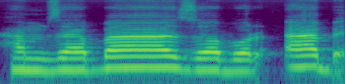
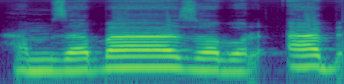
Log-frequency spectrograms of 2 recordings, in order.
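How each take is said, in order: First: The final আব bounced with a falling echo; echo falling downward. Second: The final আব bounced with a falling echo; echo falling downward again. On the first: Teacher demonstrates the downward echo, falling bounce. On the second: Teacher repeats the downward echo, falling bounce. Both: Shown as a demonstration. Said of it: "যেমন".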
